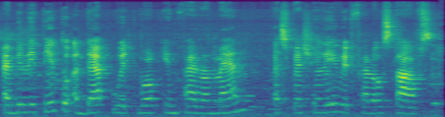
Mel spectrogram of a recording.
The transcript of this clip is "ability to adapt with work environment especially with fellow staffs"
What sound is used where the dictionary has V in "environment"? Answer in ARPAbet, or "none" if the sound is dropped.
P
